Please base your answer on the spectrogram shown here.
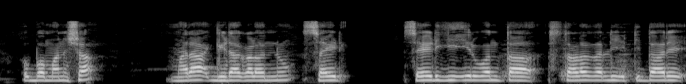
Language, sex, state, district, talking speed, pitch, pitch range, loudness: Kannada, male, Karnataka, Bellary, 85 wpm, 190 Hz, 185-195 Hz, -16 LUFS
